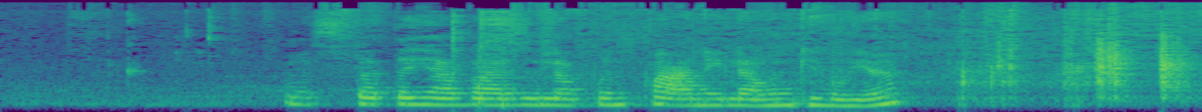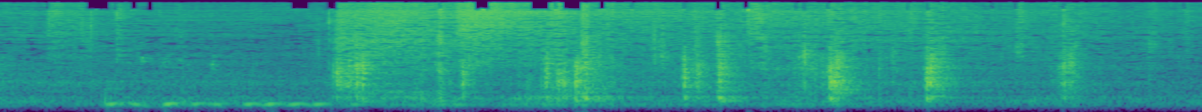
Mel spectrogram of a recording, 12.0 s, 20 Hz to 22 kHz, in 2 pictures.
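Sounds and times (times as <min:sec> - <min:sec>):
water sizzling on hot pan: 0:02.4 - 0:12.0.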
